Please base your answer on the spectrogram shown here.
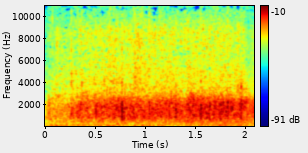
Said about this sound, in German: Und jetzt ist er hier. Ähm, bitte begrüßen Sie mit einem großen Applaus meinen Friseur.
